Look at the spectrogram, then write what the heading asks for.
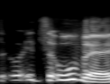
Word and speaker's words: Uwe: It's Uwe.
